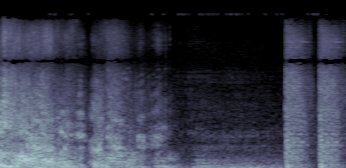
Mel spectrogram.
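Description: The Metro-Goldwyn-Mayer logo's recorded lion roar: two roars in the first two seconds, the first the loudest, trailing off into a lower rumble. A brief burst of a different sound cuts in near the end.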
